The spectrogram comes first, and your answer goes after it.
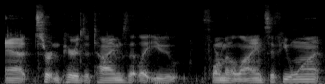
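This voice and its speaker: A man with a fairly low voice hosts a relaxed board game discussion. He is chatty and explanatory, often turning to the others with questions. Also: a little fast. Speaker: podcast host.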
